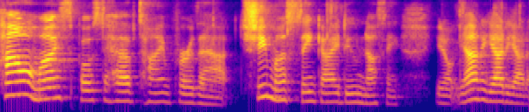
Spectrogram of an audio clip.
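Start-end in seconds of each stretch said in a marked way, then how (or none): none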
